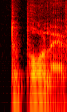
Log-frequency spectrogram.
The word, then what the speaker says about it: Tupolev: Tupolev, that's how you say it.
